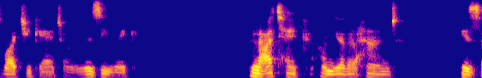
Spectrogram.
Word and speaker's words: LaTeX: is what is latex first of all it's pronounced latex as opposed to latex it is a highly controllable and free setting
